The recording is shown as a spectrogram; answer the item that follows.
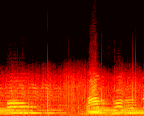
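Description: Early blues record transfer playing a wordless passage: pitched notes that bend and waver, over the crackle and clicks of old shellac record surface noise.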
